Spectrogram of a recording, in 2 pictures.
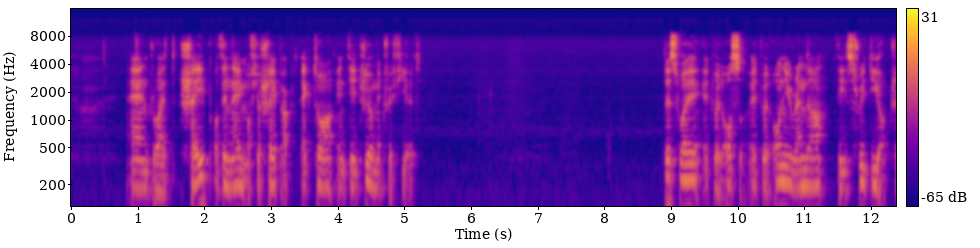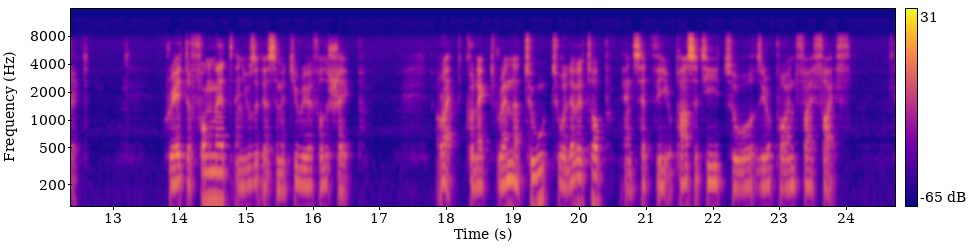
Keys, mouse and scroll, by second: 1.6 click, 2.5-3.5 typing, 5.8 click, 12.1-19.1 drag, 21.0 scroll up 1, 21.7 scroll down 1, 21.8 click, 22.2 scroll up 1, 22.3 right click, 22.8 typing, 23.3-23.8 click, 23.8 scroll down 1, 24.0-24.4 click.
